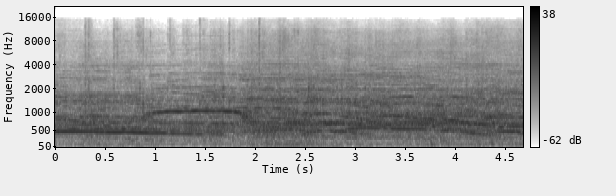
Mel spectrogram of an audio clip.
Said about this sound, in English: That was just the first round. Brutally booed.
